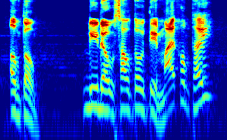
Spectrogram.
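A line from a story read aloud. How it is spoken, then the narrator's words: Shout. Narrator (Vietnamese): Có tiếng của Mò Sùng quát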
